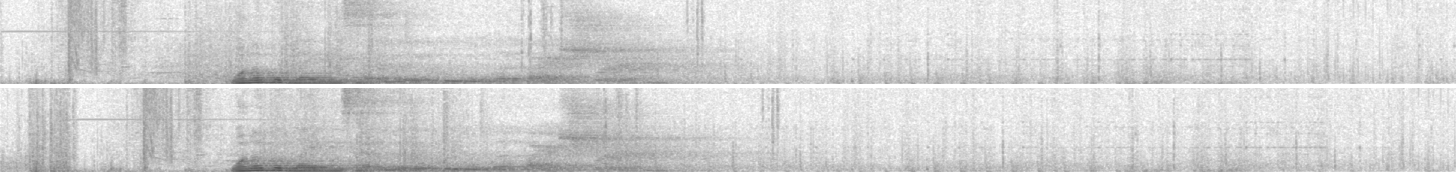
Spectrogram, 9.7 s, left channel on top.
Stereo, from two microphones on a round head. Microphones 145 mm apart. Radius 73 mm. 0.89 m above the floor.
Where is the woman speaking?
Centre (ahead or behind), 0.5 m; by 4.4 s 35° right (ahead or behind), 2.5 m.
